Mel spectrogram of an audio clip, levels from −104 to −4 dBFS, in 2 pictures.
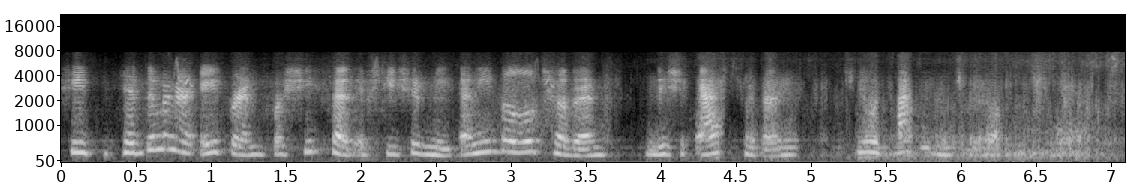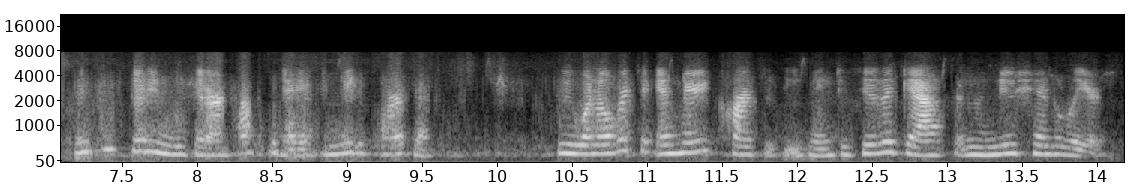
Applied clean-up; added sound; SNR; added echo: neural separator model SepFormer DNS4.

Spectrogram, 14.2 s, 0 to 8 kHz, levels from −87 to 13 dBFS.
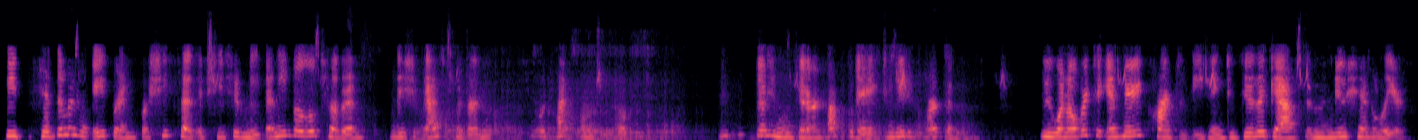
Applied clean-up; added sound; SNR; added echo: neural mask model DeepFilterNet 3.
